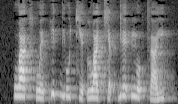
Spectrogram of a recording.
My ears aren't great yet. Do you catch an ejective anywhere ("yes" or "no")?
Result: no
